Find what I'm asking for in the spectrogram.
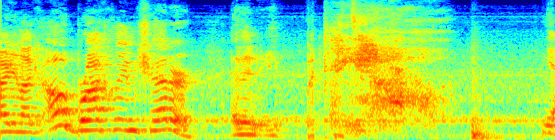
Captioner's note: both whispering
